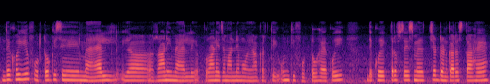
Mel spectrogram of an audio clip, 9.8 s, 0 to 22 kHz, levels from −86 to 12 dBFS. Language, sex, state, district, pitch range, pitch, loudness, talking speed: Hindi, female, Haryana, Rohtak, 185-210 Hz, 195 Hz, -19 LUFS, 160 wpm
